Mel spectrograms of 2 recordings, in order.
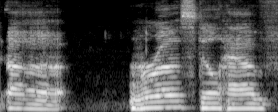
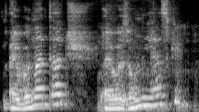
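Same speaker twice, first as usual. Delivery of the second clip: higher, meek robot reply; hurt droid voice; 7 semitones higher than usual. Acted. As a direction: back off, a little wounded. Droid answers after being snapped at.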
